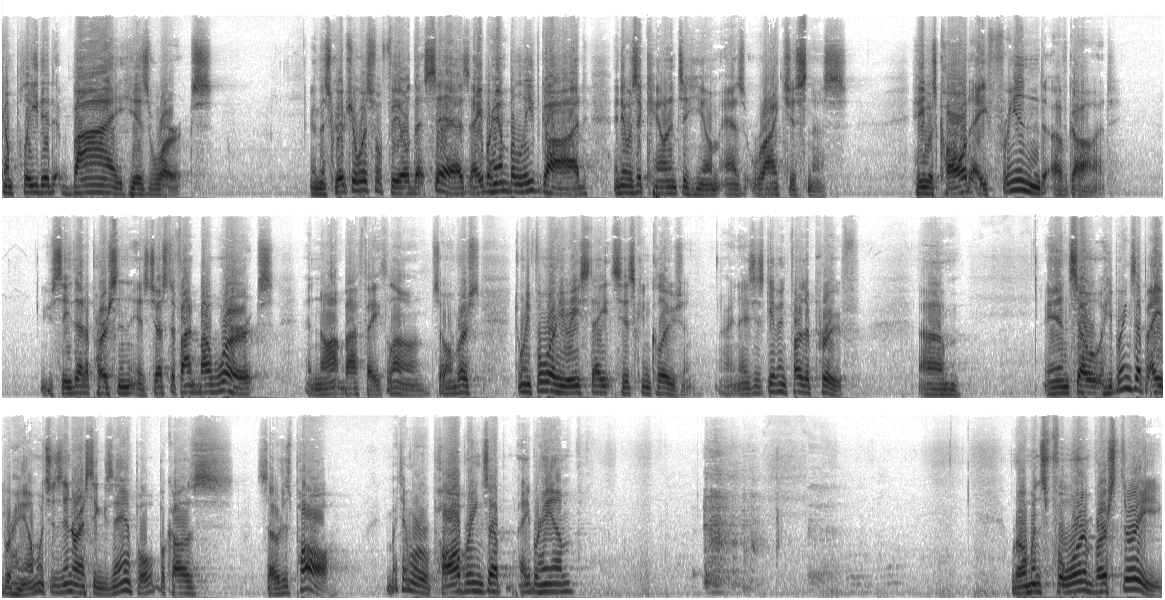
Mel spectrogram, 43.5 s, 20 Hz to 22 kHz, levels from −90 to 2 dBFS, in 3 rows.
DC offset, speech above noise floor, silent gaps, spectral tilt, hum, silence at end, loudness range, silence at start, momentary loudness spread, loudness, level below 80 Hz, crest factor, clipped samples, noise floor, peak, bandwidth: under 0.1%; 37 dB; none; -4 dB/octave; none; 0 s; 6 LU; 0 s; 12 LU; -14 LUFS; -44 dBFS; 14 dB; under 0.1%; -52 dBFS; -2 dBFS; 16.5 kHz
